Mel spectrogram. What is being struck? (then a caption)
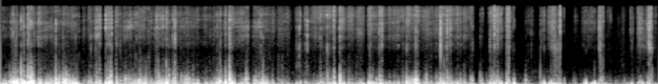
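Small round cork stopper. A small, solid, round cork stopper is scratched with long red nails across its face and side. The result is a dense, muffled, low scratching made of rapid, dry strokes, with faint bright rasps that fade toward the end.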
